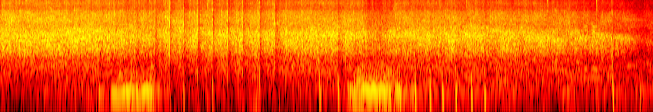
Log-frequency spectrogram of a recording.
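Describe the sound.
Sustained applause from a crowd as a quiz winner comes up to collect a prize, a dense steady patter of clapping lasting the whole stretch, with a couple of brief low voice-like murmurs rising through it and cheering mixed in.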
